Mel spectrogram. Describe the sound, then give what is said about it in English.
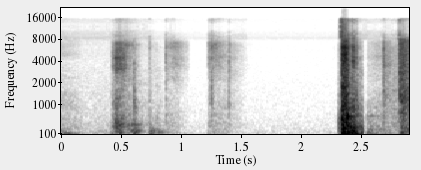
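A game controller thrown down during a gaming session, heard as a few bursts of sharp clattering knocks separated by silence, the loudest coming last. “Did you just, like, throw down your controller?”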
